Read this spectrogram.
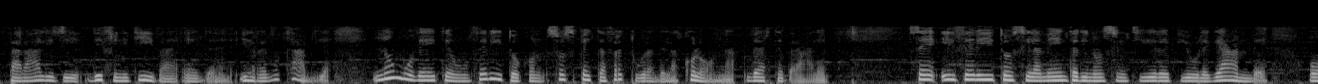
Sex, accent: female, native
